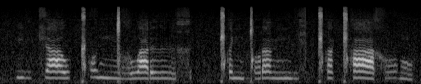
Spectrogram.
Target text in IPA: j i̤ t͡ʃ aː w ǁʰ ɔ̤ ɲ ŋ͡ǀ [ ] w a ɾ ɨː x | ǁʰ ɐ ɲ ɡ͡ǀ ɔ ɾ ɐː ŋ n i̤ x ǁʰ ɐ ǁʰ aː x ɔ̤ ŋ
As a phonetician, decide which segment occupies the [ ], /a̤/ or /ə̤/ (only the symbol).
a̤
